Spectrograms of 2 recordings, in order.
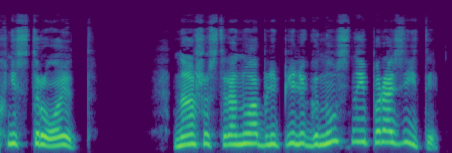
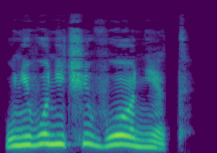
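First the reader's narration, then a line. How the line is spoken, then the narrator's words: Moaning old man. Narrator (Russian): простонал дядюшка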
